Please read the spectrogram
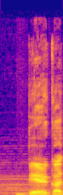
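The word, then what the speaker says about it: Byregot: Birgot is pronounced like Birgo.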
